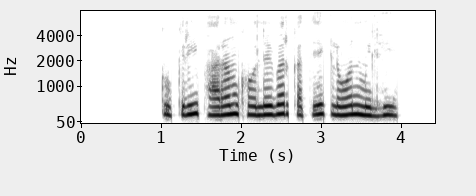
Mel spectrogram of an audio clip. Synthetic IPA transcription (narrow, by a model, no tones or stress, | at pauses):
kʊkɾipʰaːɾəmkʰoːlebəɾkət̪eːkloːnmɪlɦiː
